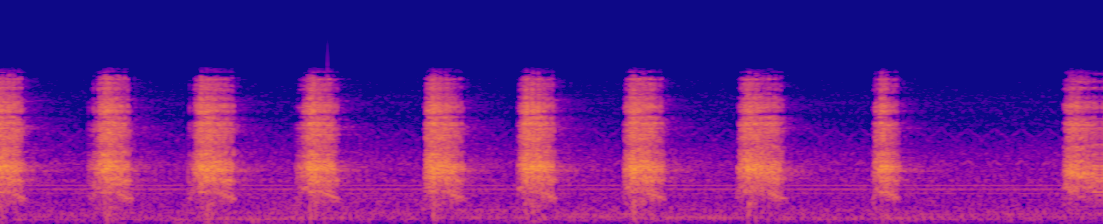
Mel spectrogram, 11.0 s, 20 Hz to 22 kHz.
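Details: On 19 May 2023, at a Chesapeake nest cam, a Great Blue Heron parent guarding its young gives an alarm: about ten harsh, hoarse croaks, each half a second long, roughly once a second in a steady series.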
